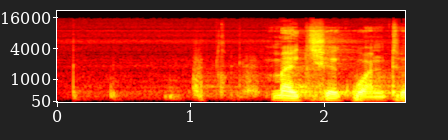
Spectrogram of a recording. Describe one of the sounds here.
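A man speaks earnestly into a microphone.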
